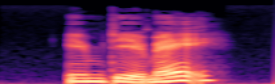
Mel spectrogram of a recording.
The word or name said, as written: mdma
